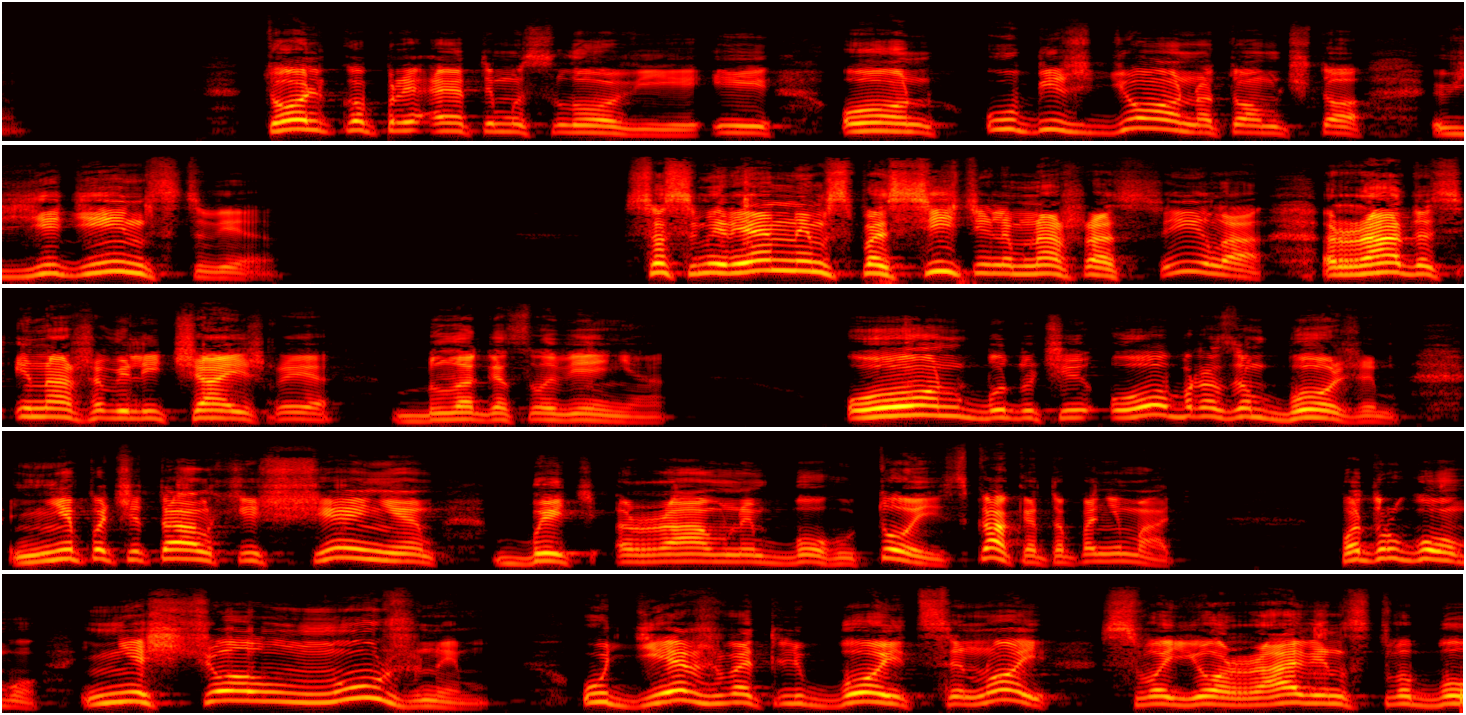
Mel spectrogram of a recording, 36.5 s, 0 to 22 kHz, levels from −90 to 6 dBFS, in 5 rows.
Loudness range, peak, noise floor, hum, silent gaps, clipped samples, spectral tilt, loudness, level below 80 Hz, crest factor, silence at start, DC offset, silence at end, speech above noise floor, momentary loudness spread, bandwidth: 8 LU; -4 dBFS; -90 dBFS; none; none; under 0.1%; -3 dB/octave; -28 LUFS; -80 dBFS; 26 dB; 1.35 s; under 0.1%; 0 s; 61 dB; 15 LU; 15.5 kHz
